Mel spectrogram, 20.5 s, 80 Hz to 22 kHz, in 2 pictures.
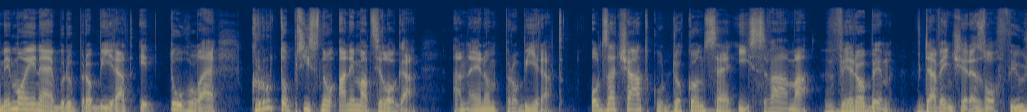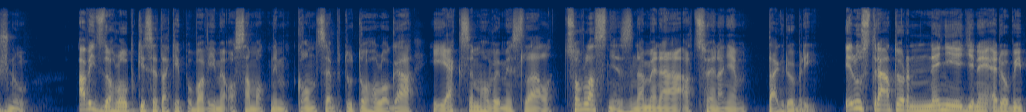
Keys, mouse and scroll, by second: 9.0 click.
